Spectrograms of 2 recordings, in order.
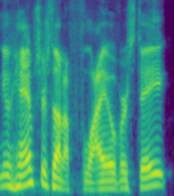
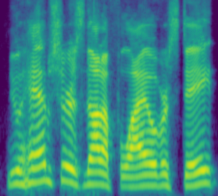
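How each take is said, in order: First: Said in the usual way. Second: Louder, higher insistence on "New Hampshire is not a flyover state"; emphatic correction. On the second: Acted. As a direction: push back hard on "not", louder and higher.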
